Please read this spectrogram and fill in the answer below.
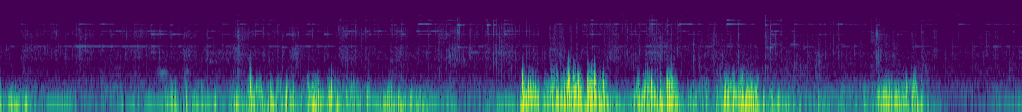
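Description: Footsteps crunching on gravel, heaviest from about halfway through, with sharp clicks and clinks from the tie-down straps being carried, over a low steady rumble.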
